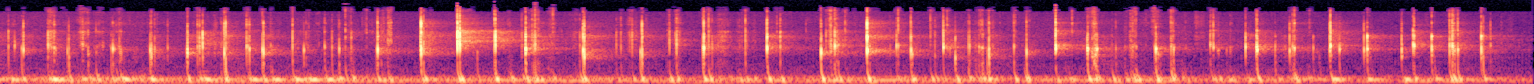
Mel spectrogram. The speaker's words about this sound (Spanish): Pero, ¿y las ranitas? ¿Cómo haces las ranitas? Sí, claro. Con unas tapitas de botellas, de esas plásticas. Si las chocamos entre sí, suenan así. Escuchen.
